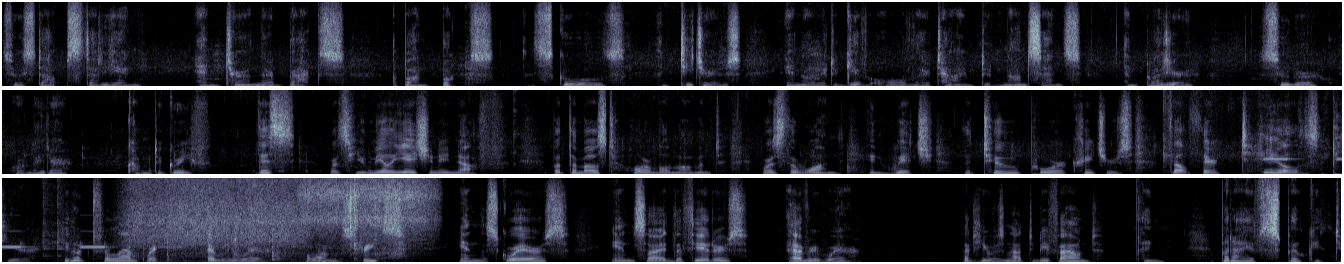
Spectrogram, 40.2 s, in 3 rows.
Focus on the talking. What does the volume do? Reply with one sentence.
The loudness of the talking stays about the same.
